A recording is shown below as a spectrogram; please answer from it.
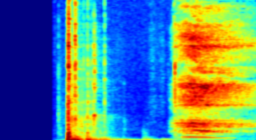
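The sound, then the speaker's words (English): A door closing in a big office: one solid thud at the shut, followed by a short, fading rumble. “Yeah, I'll close the door.”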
